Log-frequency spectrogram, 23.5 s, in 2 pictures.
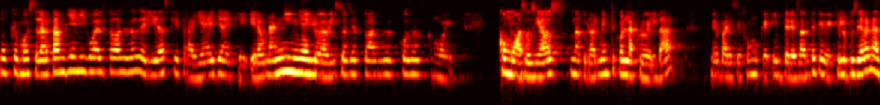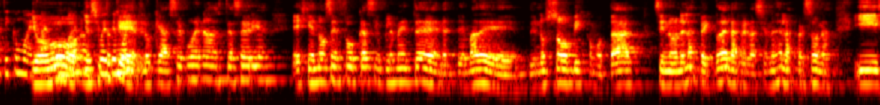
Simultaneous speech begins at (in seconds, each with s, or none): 12.1 s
